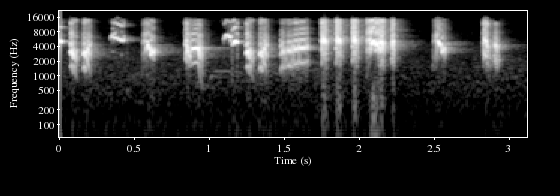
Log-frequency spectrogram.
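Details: Long-tailed shrike singing energetically, a lure to excite other shrikes: a steady stream of harsh, scratchy, broadband notes, several quick double notes and a few short whistles, packed closely over three seconds.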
